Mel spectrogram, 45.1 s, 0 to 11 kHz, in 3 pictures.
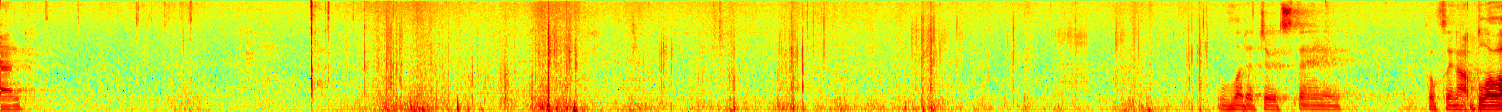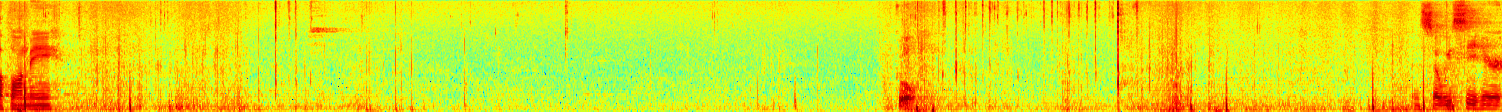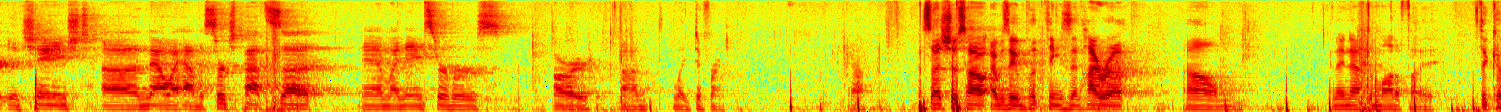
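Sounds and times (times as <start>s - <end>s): thumps and rustles of movement: 3.6s - 12.2s, 15.1s - 19.3s, 23.8s - 29.6s, 42.2s - 45.0s.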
